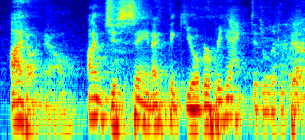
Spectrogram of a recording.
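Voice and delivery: low, soft, offhand reply; downplay it quietly, as if unconcerned; unbothered understatement. Retold or imitated. Partner downplays his grease burn, low and offhand.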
